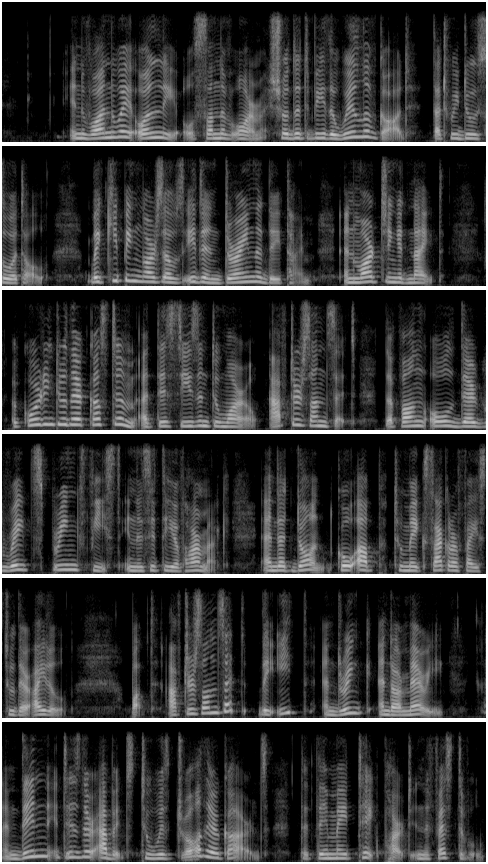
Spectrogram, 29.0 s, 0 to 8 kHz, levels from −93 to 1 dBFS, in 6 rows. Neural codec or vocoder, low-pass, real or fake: codec, 16 kHz, 4.8 kbps, FACodec; 7.2 kHz; fake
